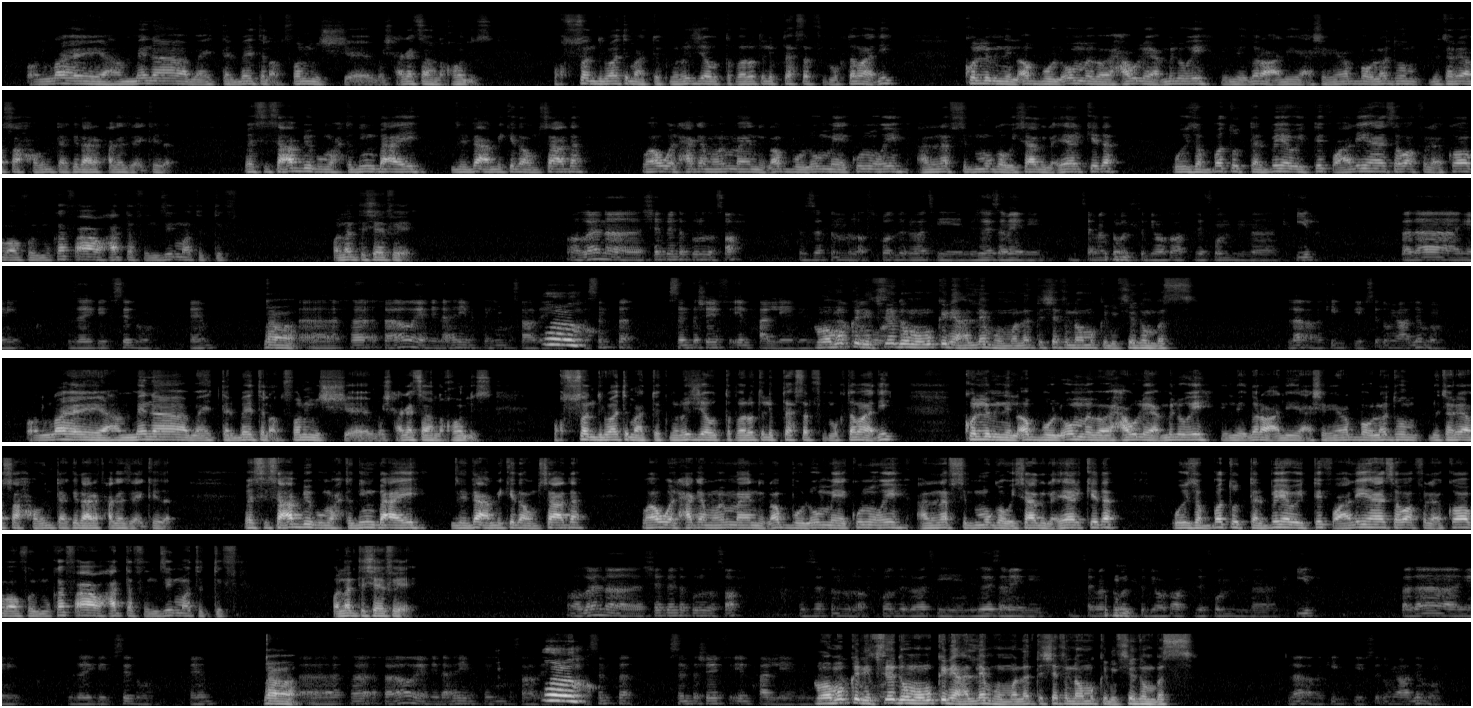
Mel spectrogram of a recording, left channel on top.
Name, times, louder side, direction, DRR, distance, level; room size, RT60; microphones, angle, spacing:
voice 1, 0.2-4.9 5.5-8.9 9.6-16.4 17.1-18.9 19.2-20.5 21.1-25.9 26.4-31.7 32.7-33.5 40.5-40.7 46.7-47.0 49.5-50.0 52.2-56.0, right 6 dB, 50° right, 0.3 m, -26 dB
voice 2, 35.0-36.8 37.3-42.6 43.4-44.3 44.7-45.6 45.9-46.2 47.0-49.6 50.0-50.4 50.7-53.2 56.9-58.5, left 2 dB, 25° left, 1.4 m, -42 dB
4.7 x 2.9 x 3.4 m
head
